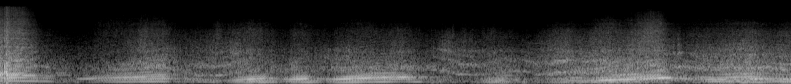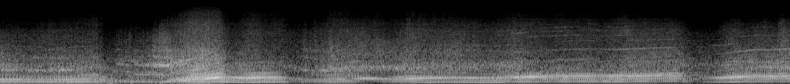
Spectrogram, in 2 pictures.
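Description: A car engine revs hard, rising and falling in pitch again and again.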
